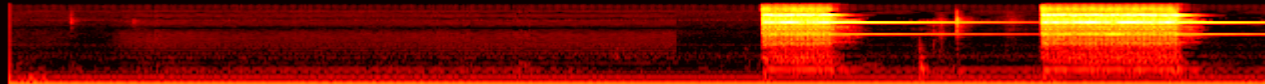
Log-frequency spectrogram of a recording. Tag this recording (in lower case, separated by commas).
telephone, telephone bell ringing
